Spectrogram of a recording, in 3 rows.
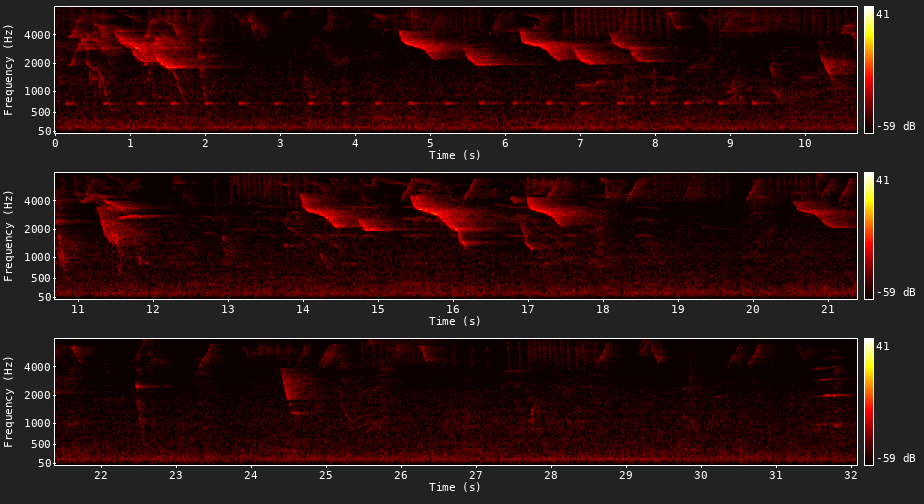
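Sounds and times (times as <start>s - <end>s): faint outdoor background noise: 0.0s - 32.0s.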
